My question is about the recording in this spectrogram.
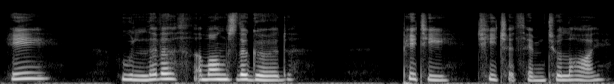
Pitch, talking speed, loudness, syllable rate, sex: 220 Hz, 100 wpm, -17 LUFS, 3.5 syllables/s, female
